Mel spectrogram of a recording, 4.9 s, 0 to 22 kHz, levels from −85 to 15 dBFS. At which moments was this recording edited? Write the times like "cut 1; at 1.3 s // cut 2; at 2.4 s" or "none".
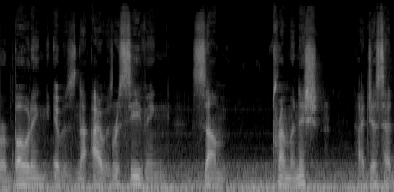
cut 1; at 1.4 s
